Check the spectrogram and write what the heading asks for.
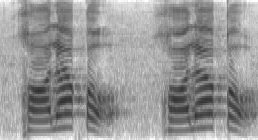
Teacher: قاف بھی حروف قلقلہ میں سے ہے، آخر میں حرکت دیں تھوڑی سی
